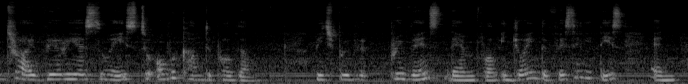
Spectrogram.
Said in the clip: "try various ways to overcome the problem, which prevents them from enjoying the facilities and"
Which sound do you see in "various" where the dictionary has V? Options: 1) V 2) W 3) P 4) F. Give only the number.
1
